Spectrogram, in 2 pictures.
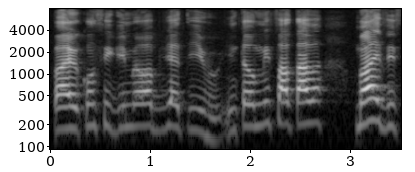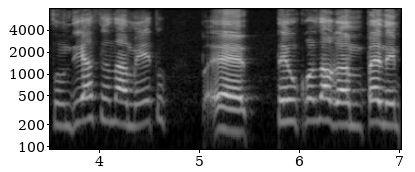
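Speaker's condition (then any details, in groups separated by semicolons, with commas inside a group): Cerebral palsy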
